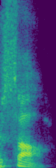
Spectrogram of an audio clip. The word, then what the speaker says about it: Sawh: Is it Sawh or Sawh? How do you pronounce it, Ian?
